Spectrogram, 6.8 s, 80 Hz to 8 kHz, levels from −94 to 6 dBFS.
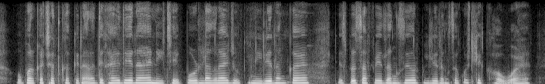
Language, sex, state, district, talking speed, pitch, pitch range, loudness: Hindi, female, Uttar Pradesh, Etah, 280 wpm, 220 Hz, 215-225 Hz, -17 LUFS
